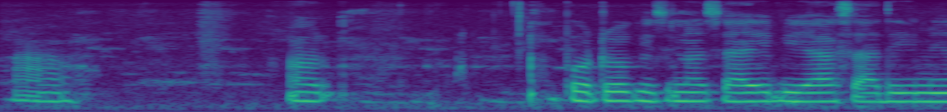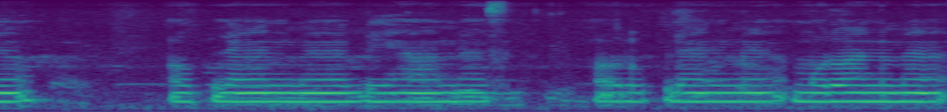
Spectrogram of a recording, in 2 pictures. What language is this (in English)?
Maithili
